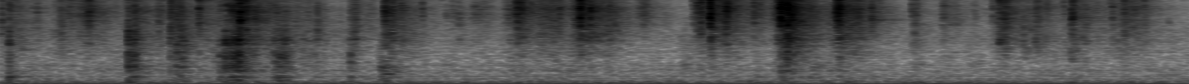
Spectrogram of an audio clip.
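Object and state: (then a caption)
Crispy bread crust. A knife slices through the crust of a freshly baked homemade loaf, meant to be a baguette and still warm, giving a run of sharp crackling crunches over a steady low hum. The crust is very crispy, thanks to a dish of water that made steam in the oven.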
